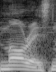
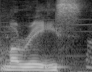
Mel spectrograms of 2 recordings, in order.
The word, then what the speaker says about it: Maurice: Sounds, I think he would have punched you in the face if he heard you call him Maurice. – It looks more like Maurice than Morris.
